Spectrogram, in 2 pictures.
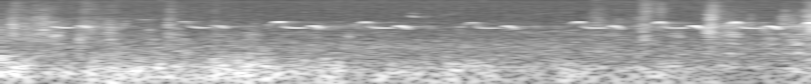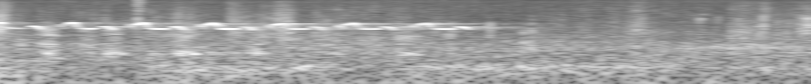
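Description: A bird singing a long series of short, high, repeated notes that speeds up from a few notes a second into a fast run, then stops about five seconds in.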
